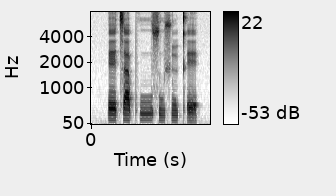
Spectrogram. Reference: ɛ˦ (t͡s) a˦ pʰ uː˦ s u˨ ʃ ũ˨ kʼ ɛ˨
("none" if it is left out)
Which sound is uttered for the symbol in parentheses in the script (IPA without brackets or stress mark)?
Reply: t͡s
